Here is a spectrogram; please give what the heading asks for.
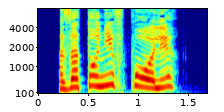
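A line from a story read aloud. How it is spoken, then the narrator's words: Furious shout. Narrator (Russian): уже вконец разозленная выкрикнула я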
